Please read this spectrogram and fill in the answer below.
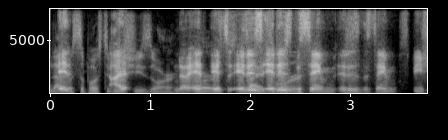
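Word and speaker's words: Xizor: Shizor, that's how you say it.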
